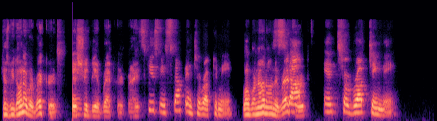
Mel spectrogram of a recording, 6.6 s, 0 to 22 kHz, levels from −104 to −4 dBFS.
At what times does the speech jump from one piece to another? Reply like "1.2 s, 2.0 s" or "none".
1.1 s

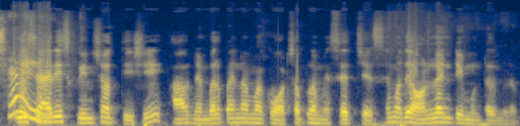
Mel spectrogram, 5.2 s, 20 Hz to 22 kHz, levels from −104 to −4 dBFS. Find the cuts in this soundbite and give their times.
none

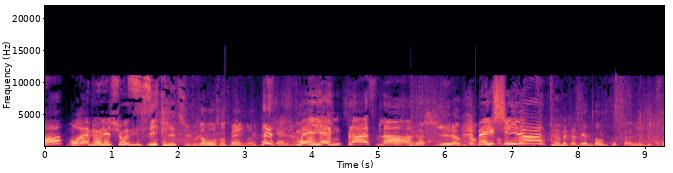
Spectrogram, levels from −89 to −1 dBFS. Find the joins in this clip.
none

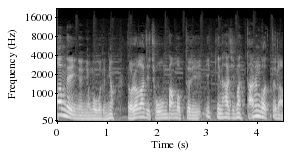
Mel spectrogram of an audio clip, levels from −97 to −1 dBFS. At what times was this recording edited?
1.2 s, 3.7 s

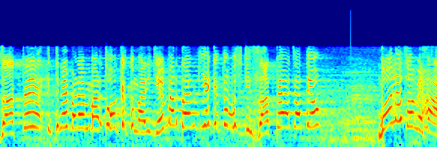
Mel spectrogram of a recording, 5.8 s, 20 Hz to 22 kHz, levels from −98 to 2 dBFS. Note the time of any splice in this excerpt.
none

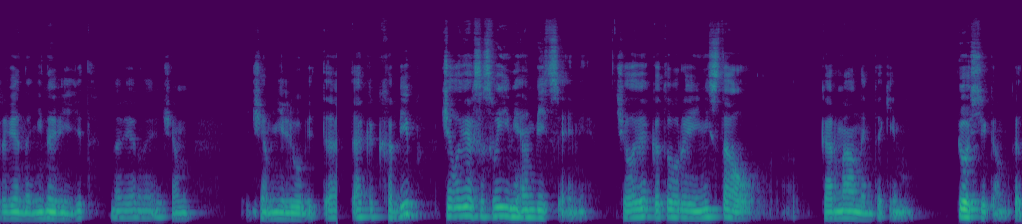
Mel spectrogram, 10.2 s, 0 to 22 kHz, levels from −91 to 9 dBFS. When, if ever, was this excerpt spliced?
3.4 s, 4.3 s

